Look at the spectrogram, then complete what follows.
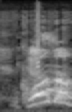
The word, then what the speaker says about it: Cuomo: Cuomo rhymes with homo.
